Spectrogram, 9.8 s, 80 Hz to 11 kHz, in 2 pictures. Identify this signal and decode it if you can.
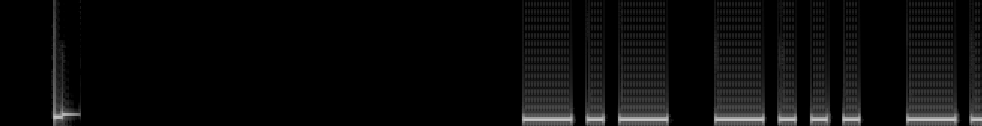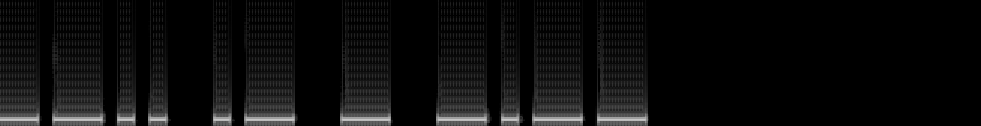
Morse code, heard as a keyed tone, about 15 wpm, 700 Hz. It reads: KB8ATY
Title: USA Call Signs - 6 Characters - Repeated 2x - 15wpm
